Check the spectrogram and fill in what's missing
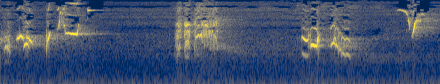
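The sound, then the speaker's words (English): A gray catbird sings a string of varied, squeaky and warbling phrases in four bursts separated by short pauses, bright and high-pitched, with no one talking. “So keep your ears open for the calls of the gray catbird.”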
